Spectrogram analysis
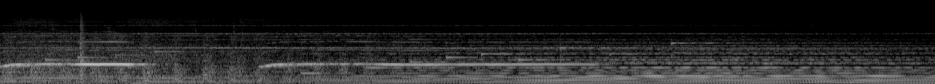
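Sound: train departing with whistle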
